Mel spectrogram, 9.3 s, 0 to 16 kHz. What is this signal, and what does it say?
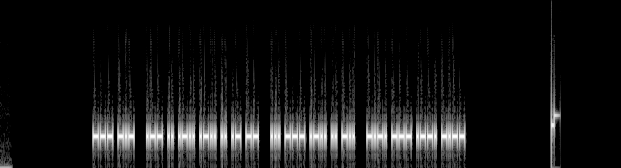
Morse code, heard as a keyed tone, about 41 wpm, 700 Hz. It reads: OK WILLIAM SOLID COPY
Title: Practice QSO - Exchange 3 - More Info - 45wpm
